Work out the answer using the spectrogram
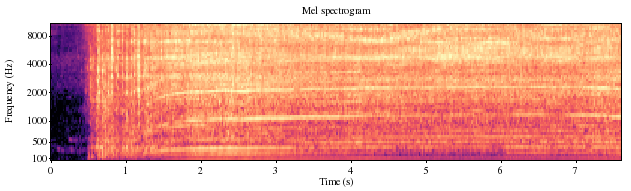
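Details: Homelite Mighty Lite HBL26YBN blower, stored for years, after carburetor replacement and priming: fires on first pull, revs smoothly and holds a steady, even high-pitched drone with no stumbling; runs healthy after repair.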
